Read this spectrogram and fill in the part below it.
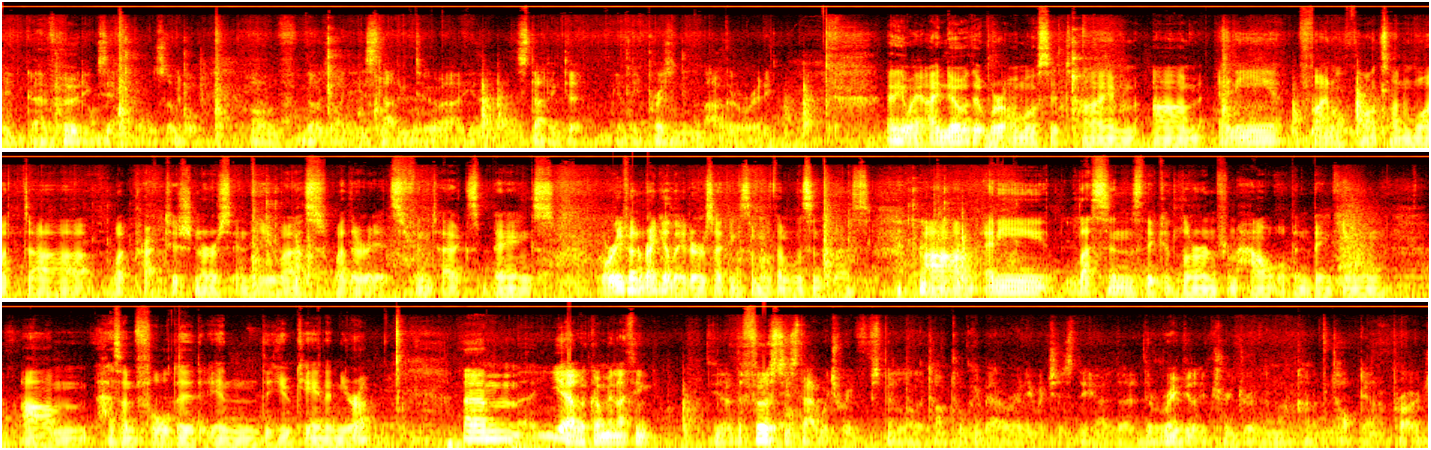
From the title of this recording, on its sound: Live at Money2020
